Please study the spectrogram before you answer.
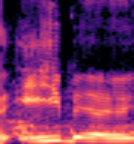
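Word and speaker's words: Ibeh: It says eBay is the pronunciation.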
